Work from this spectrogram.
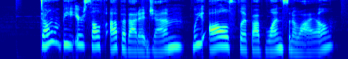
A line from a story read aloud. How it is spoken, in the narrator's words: I said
